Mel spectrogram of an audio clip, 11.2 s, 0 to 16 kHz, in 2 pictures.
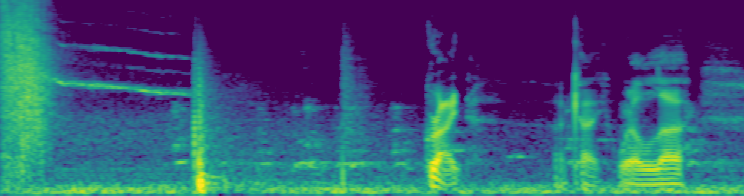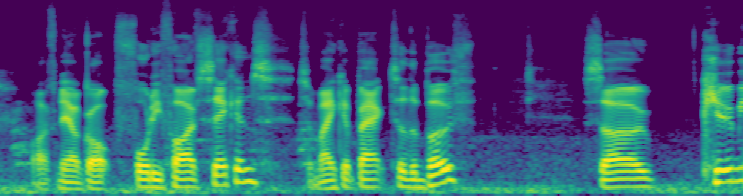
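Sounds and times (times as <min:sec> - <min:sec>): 
rushing firework launch: 0:00.0 - 0:02.0
firework bang: 0:00.0 - 0:02.9
speech: 0:03.2 - 0:09.2, 0:10.0 - 0:11.1.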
